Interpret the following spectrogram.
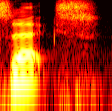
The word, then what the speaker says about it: CEX: And a lot of you might know that CEX is actually pronounced sex.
